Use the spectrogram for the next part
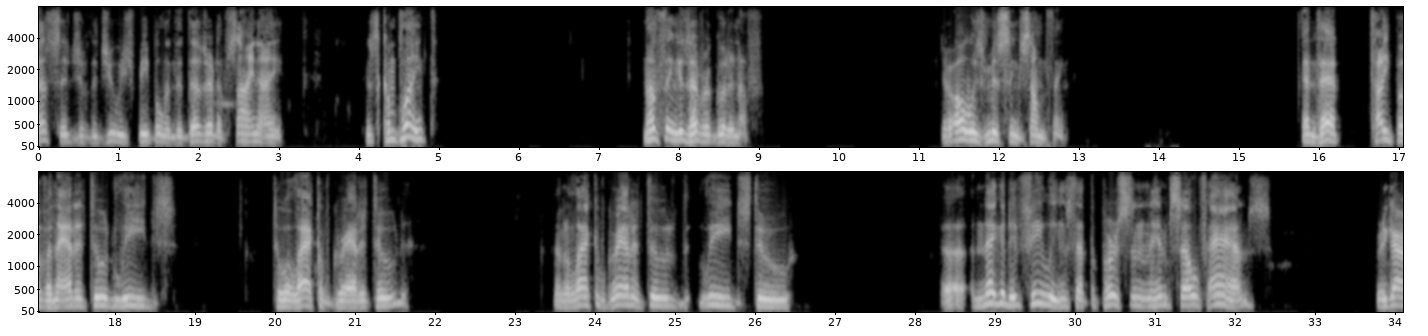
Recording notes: This lecture on Parshat Ki Tavo was given LIVE via Zoom in Jerusalem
